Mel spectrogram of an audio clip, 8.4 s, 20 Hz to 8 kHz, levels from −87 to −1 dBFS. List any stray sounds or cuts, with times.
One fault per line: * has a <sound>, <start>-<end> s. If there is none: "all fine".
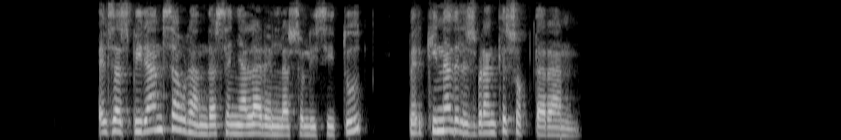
all fine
